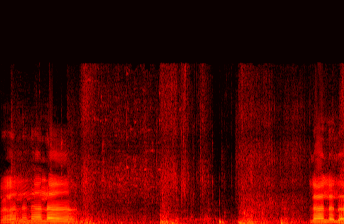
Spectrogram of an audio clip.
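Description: Wooden boards smash and splinter.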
